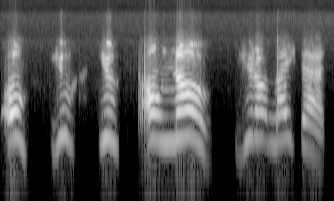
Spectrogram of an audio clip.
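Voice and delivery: high, exaggerated commiseration with a toddler; short, halting phrases mirroring a small child's upset; emotional toddlerese sympathy. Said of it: "What feels better is to say".

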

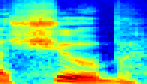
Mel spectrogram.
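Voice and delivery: shub said slowly as a Hebrew term; careful Hebrew term; Hebrew word shub. Shown as a demonstration. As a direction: give the Hebrew shub its own careful sound. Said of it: "This one is".

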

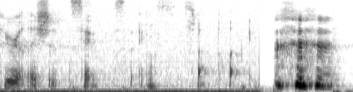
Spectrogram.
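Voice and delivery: whispered prim scolding; prim daughter. Retold or imitated. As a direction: scold like a proper little lady, hushed. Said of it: "She's like".

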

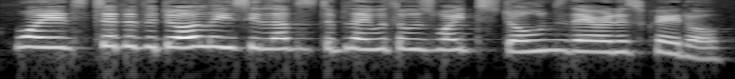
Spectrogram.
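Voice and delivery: high, proud mother patter; beaming mother. A narrator's reading. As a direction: boast cheerily about the baby.

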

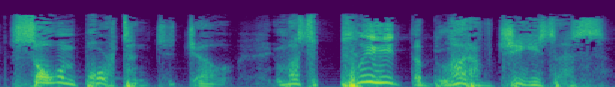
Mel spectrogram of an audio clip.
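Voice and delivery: put-on light South African accent; a hint of a South African friend. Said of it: "I don't have a good South African accent".

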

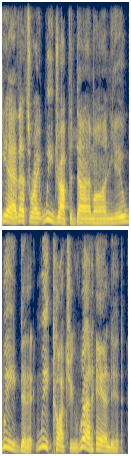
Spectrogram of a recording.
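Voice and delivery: high, drawn-out mocking gloat; taunting sing-song crowing; heckling. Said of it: "standing there heckling Crazy Luther".

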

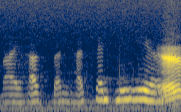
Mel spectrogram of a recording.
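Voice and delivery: slow, hushed, distant ghost; slow soft ghost voice; ghostly voice. Acted. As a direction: speak as a spirit from beyond. Dead wife's ghost speaking.

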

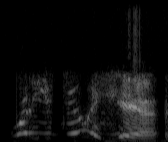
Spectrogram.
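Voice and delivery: very high, slow mock amazement; astonished question. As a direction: draw it out in a high, disbelieving voice. [name] astonished to see her.

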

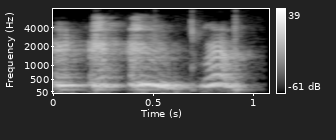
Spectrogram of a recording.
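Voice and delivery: loud, sharp throat clearing. Real, not acted. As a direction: clear your throat hard. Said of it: "Losing my voice there for a second".

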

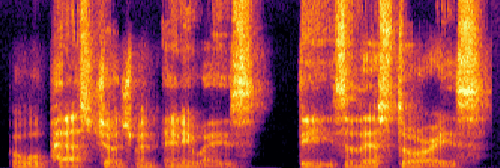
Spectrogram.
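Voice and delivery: low, measured announcer voiceover; mock courtroom show intro. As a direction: intone it like a crime drama opening, deep and deliberate.

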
